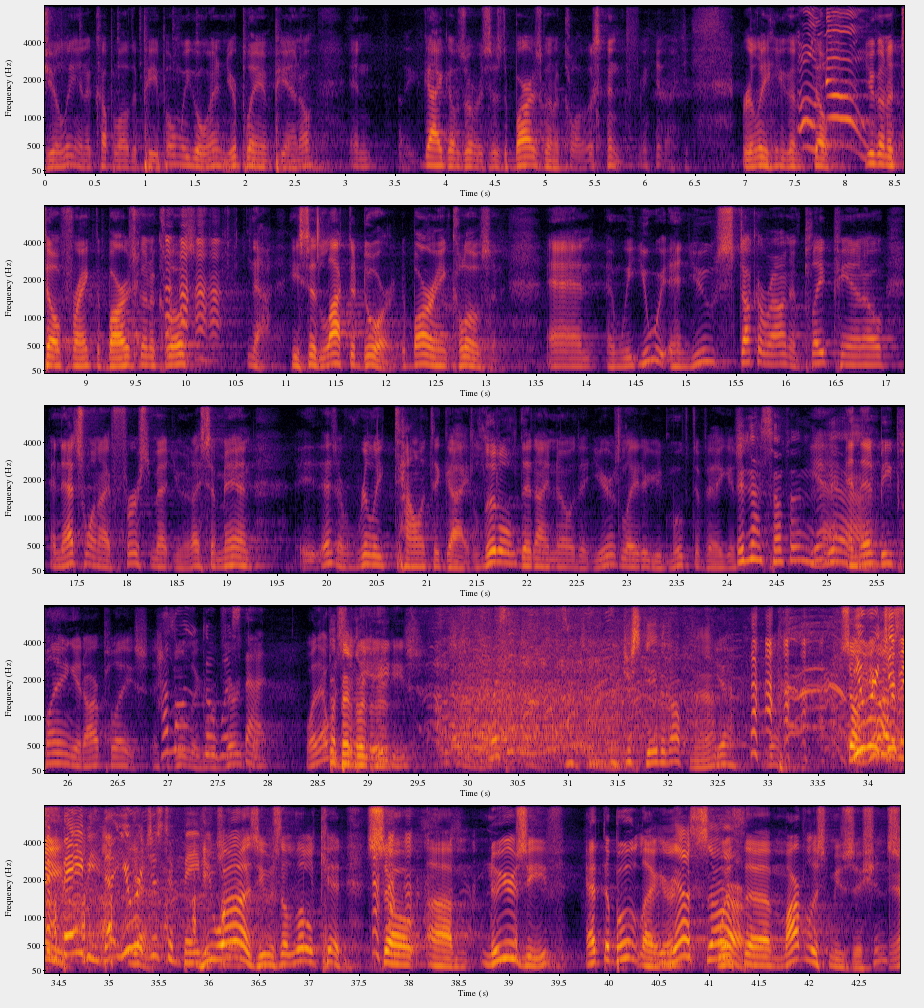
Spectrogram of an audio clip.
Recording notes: Live at the SouthPoint Casino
